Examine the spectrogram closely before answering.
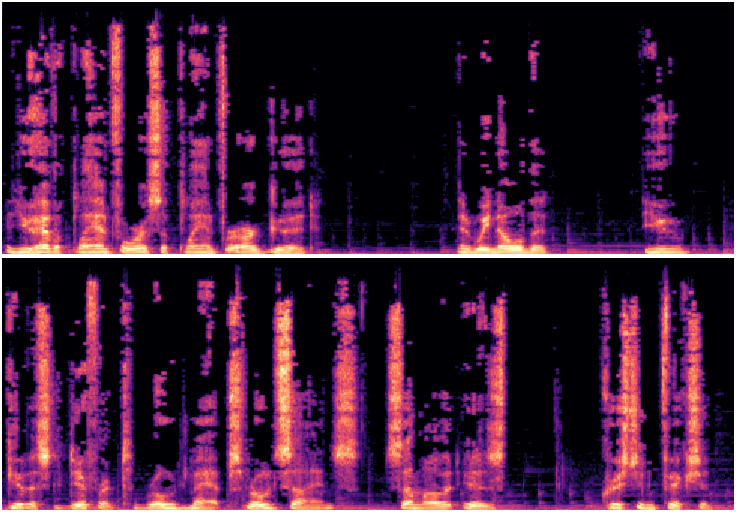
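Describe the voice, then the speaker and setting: A man hosts a podcast, speaking in prayer with an earnest, unscripted feel. His voice sits quite high for a man and moves at an unhurried, slow pace. Faint music plays behind him. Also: fairly even intonation, gravelly, dark tone. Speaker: podcast host. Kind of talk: spoken prayer closing an interview.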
